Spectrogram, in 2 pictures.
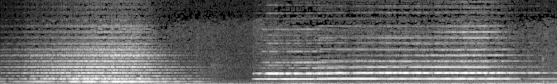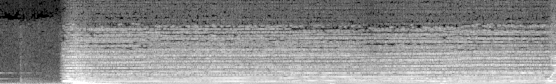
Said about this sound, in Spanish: Lo está preparando. Este es... ¿Lo podemos poner otra vez? ¿Eh? Lo hemos preparado, ha hecho tirí, tiri... y ha dado el acorde.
